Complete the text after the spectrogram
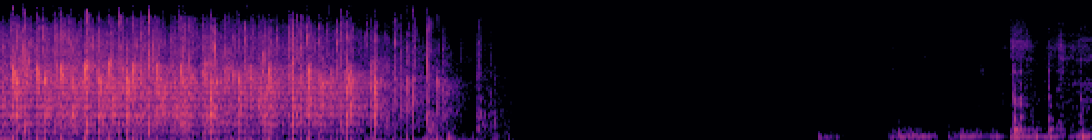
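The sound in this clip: A church audience applauds to welcome a speaker, a dense patter of clapping that fades out after about five seconds, followed by silence and then a few quieter sounds near the end.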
